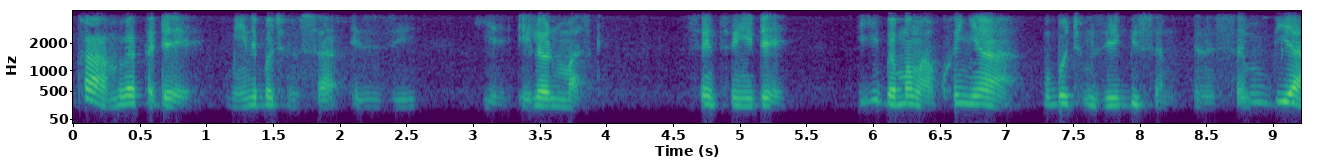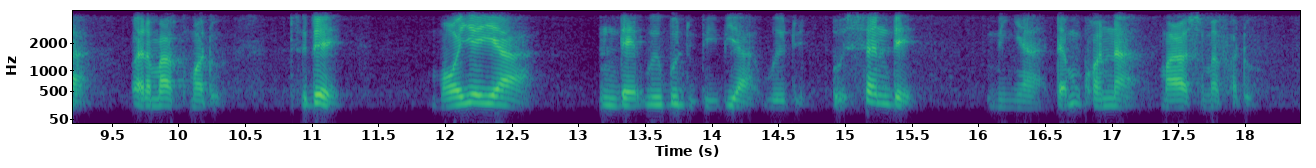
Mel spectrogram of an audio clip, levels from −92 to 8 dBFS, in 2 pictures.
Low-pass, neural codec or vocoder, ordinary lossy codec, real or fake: 3.6 kHz; none; Opus, 64 kbps; real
